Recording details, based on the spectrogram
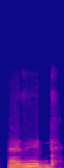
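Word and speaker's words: read: এবার দেখো রিড মানে পড়া, এর পাস্ট ফর্ম হচ্ছে রেড এবং পাস্ট পার্টিসিপেল হচ্ছে রেড। দেখতে কিন্তু রিডের মতোই, কিন্তু এর প্রোনাউন্সিয়েশনটা আলাদা, রিড রেড রেড।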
